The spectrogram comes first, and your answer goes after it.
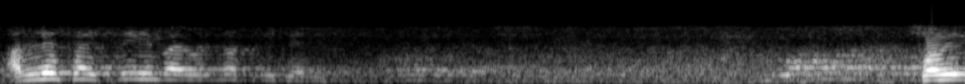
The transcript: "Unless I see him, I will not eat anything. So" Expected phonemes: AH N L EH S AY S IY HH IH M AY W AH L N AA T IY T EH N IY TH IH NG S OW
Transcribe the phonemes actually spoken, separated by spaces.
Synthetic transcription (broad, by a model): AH N L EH S AY S IY HH IH M AY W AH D N AA T IY T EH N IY S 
